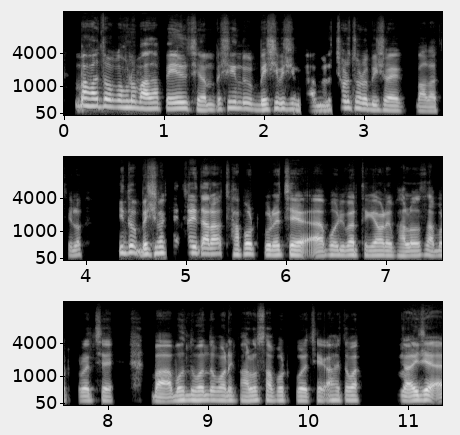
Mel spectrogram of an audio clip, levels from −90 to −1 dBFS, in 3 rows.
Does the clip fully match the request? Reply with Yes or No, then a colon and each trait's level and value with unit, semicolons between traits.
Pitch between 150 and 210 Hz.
No: low, 135 Hz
